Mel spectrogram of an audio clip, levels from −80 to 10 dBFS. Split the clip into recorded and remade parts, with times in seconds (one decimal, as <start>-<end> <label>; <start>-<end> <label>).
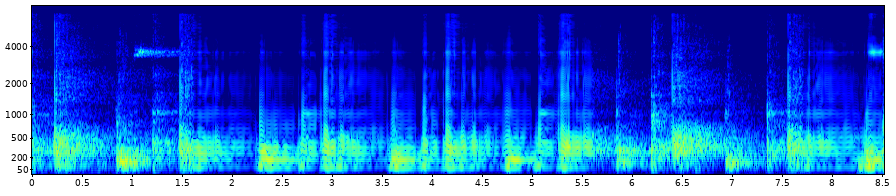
0.0-1.6 recorded; 1.6-5.6 remade; 5.6-7.7 recorded; 7.7-8.5 remade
